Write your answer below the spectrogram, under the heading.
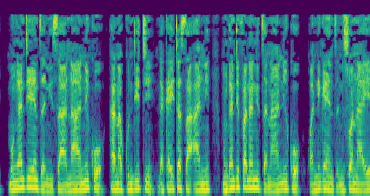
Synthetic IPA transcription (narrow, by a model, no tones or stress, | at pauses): muŋɡandie̞nzanisanaːniko̞kanakunditindakaitasaʔaːni | muŋɡandifananid͡zanaːniko̞wandiŋɡae̞nzaniswanaːje̞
